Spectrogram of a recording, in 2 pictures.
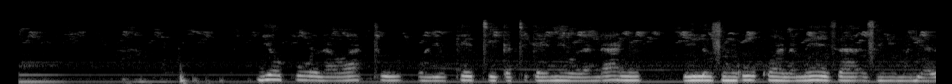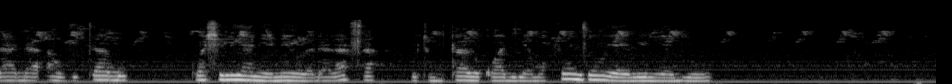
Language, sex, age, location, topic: Swahili, female, 25-35, Dar es Salaam, education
